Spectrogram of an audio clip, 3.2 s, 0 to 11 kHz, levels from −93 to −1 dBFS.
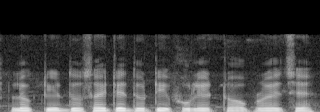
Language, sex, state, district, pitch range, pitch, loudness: Bengali, male, West Bengal, Cooch Behar, 85-95 Hz, 90 Hz, -16 LUFS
